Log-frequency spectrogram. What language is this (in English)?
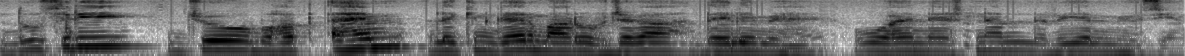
Urdu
